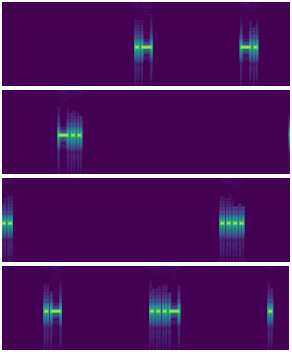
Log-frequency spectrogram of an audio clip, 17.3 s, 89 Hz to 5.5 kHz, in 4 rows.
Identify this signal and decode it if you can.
Morse code, heard as a keyed tone, about 25 wpm, spaced as for 6 wpm, 600 Hz. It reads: AND I HAVE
